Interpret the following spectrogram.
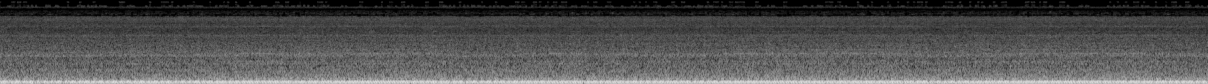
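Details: Barn-find Chevy square body truck with a 350 V8 and automatic, after a tune-up and timing work: a deep, steady idle with an even beat and no misses or knocks. Running decent.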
